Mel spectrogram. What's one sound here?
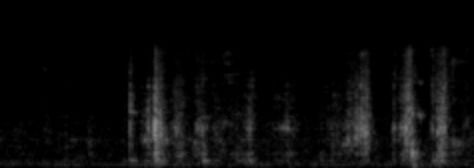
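A plastic bottle cap twists open with crackling clicks.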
